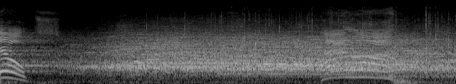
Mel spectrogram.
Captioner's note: crowd cheering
